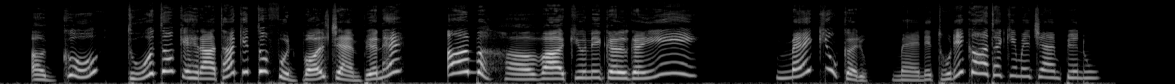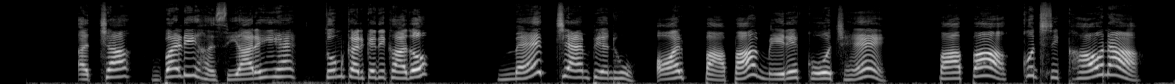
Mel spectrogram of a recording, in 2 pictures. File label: Hindi Conversational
